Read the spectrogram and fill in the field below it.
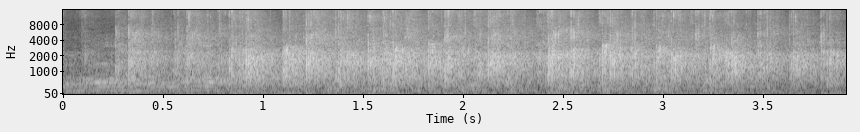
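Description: A church audience breaks into sustained applause for the 16 Deadly Deeds sermon series, many hands clapping together in a dense, steady wash that stays fairly loud throughout.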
